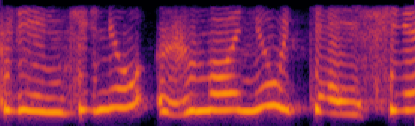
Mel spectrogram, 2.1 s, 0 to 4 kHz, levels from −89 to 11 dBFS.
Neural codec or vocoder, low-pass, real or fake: codec, 24 kHz, 3.1 kbps, DualCodec; 3.6 kHz; fake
